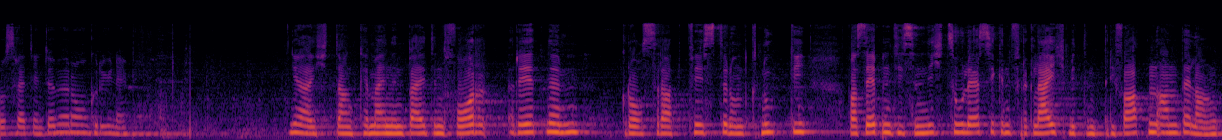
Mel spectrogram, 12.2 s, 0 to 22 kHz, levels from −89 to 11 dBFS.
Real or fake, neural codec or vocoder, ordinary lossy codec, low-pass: real; none; none; 10.8 kHz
